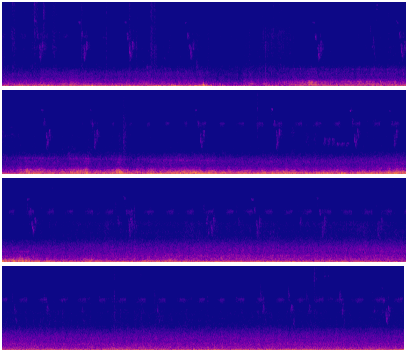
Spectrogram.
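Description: Outdoor field ambience: small birds giving short high chirps over a steady low rumble, joined from about ten seconds in by an insect's fast, even, high-pitched trill. A louder low hum swells and fades in the middle.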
